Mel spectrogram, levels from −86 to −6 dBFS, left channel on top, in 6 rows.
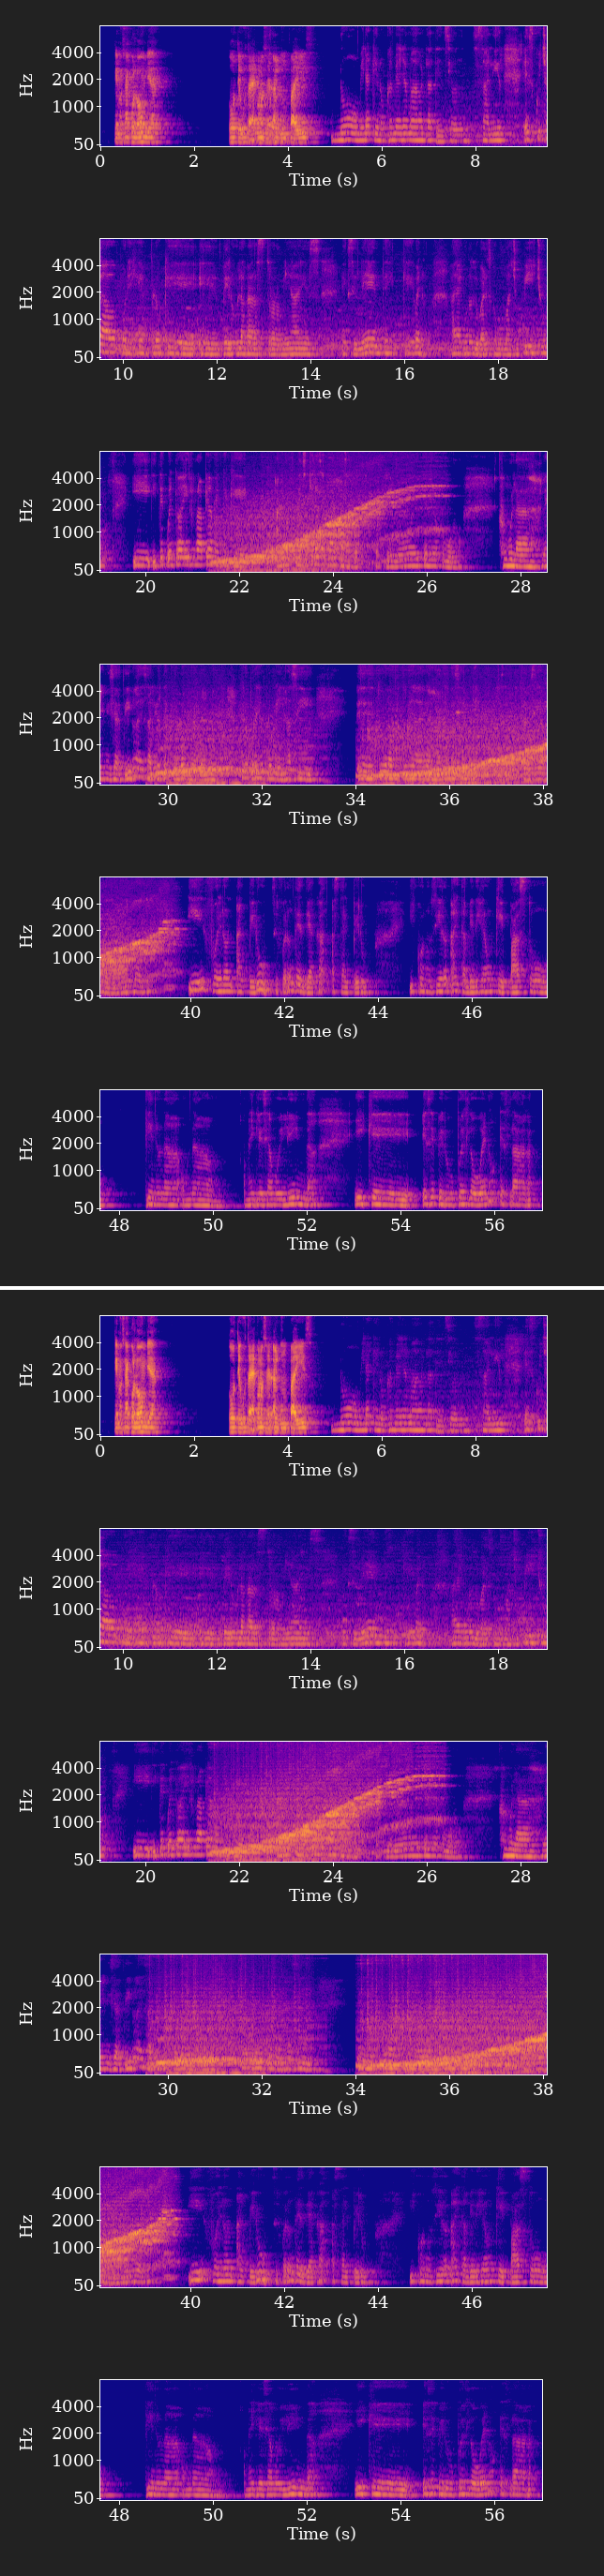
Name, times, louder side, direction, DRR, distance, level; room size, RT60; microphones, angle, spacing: voice 1, 0.3-1.2 2.7-4.5, right 4 dB, 50° right, 11 dB, 0.6 m, -26 dB
voice 2, 3.2-3.9 4.9-22.2 22.8-24.6 24.9-33.7 34.0-36.7 37.0-39.6 39.9-47.8 48.5-50.2 50.6-56.8, left 1 dB, 90° left, 8 dB, 1.0 m, -39 dB
sound 1, 5.9-19.2, equal, 15° right, 1.0 m, -47 dB
sound 2, 21.3-26.4 29.5-33.3 34.0-39.8, right 3 dB, 80° right, 1.0 m, -32 dB
9.7 x 4.4 x 6.2 m, 1.0 s
head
